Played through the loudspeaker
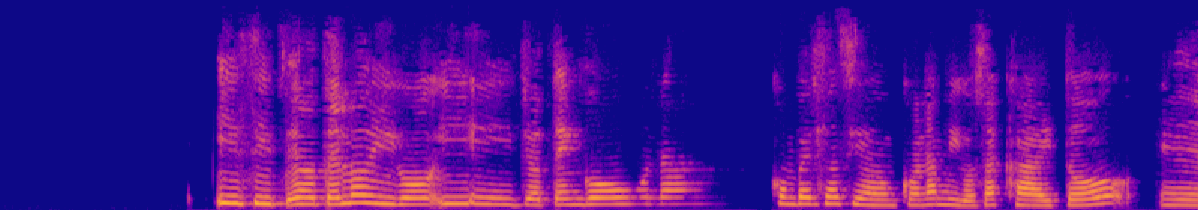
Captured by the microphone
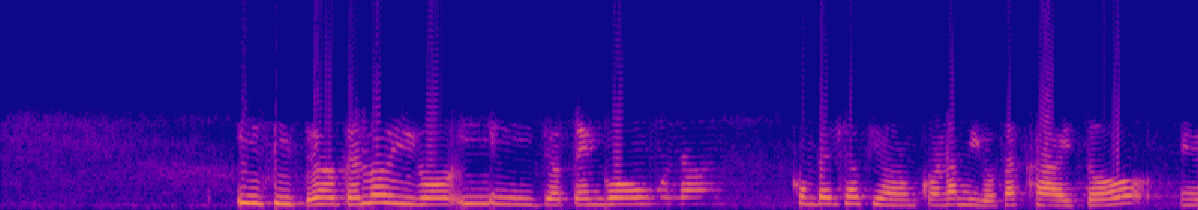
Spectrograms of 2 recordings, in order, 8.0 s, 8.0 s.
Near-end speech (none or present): none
